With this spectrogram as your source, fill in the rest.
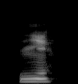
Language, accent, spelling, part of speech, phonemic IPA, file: French, France, nié, verb, /nje/, LL-Q150 (fra)-nié.wav
- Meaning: past participle of nier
